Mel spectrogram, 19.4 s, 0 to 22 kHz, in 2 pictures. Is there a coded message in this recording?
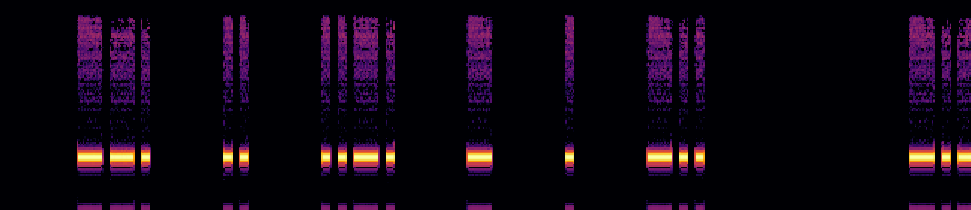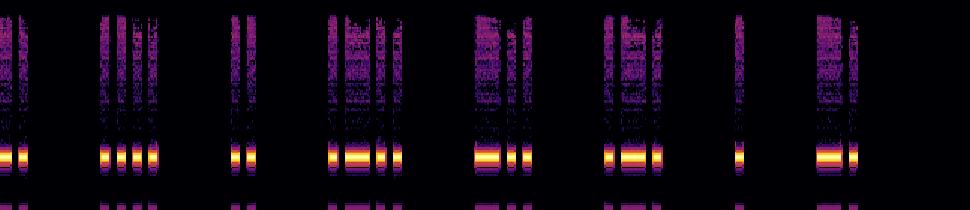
Yes: Morse code from 0.8 to 18.3 s, heard as a keyed tone, about 15 wpm, spaced as for 8 wpm, 1000 Hz. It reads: GIFTED CHILDREN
